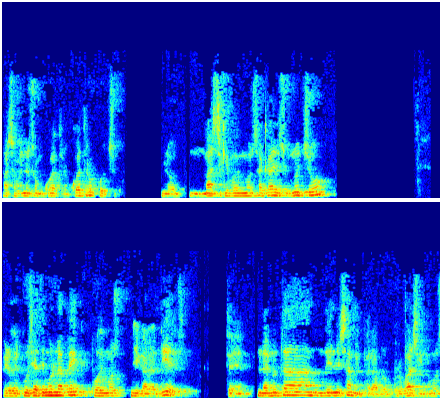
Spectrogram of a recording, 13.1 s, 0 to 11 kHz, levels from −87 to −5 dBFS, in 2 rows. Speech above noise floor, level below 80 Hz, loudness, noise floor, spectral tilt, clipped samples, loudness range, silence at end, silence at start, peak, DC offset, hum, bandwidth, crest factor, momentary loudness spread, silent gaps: over 67 dB; -66 dBFS; -24 LUFS; under -90 dBFS; -7 dB/octave; under 0.1%; 5 LU; 0 s; 0 s; -6 dBFS; under 0.1%; none; 7.4 kHz; 18 dB; 10 LU; 1.86-2.37 s, 5.04-6.16 s, 6.45-6.56 s, 9.68-9.92 s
